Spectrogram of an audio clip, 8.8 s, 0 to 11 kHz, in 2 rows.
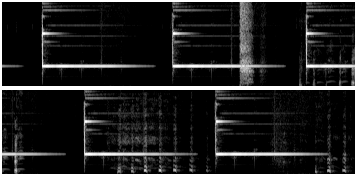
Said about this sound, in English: Give me 6 bells. 6 bells. Ding.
